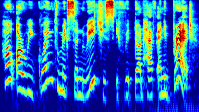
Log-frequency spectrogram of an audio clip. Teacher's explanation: The word bread is all information, so that we read the word bread with rising tone intonation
